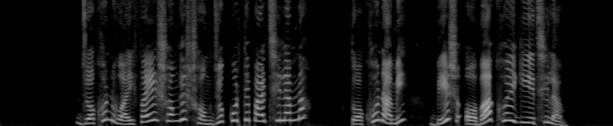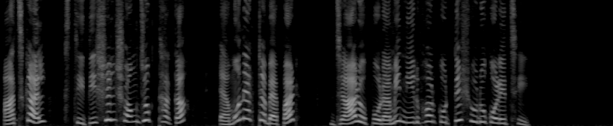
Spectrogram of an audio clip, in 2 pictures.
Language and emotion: Bengali, surprised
